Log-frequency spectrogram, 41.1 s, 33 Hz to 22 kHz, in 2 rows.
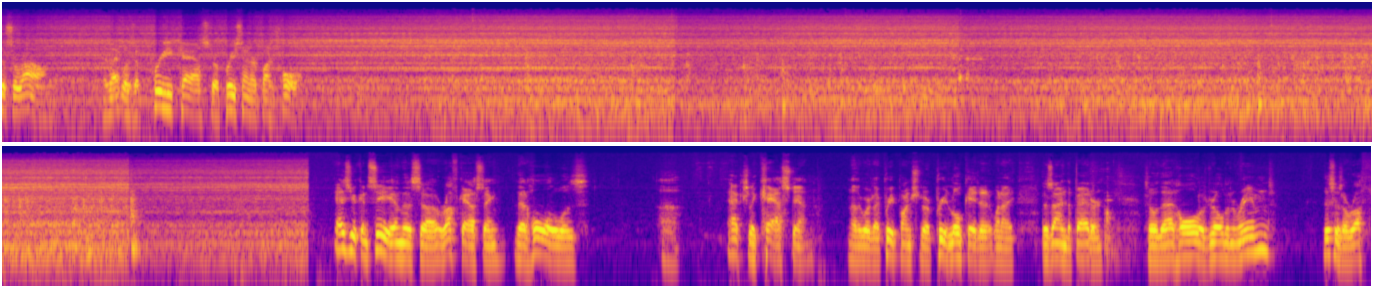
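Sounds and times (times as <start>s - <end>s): drill press hum and whine: 0.0s - 25.2s.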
